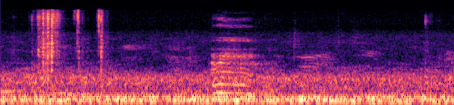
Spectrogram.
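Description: Rustling crinkle of a plastic parcel bag being torn open, a few sharp crackles near the start, over a steady low outdoor rumble; a short pitched call, like a distant voice, is heard about a second in.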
